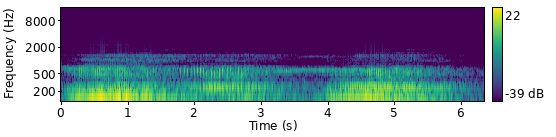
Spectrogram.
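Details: Singing humpback whale giving two long, growling low moans with rich harmonics, the first swelling early and a second rising near the end, over a dark underwater hum.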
